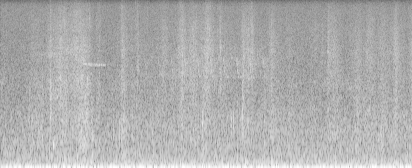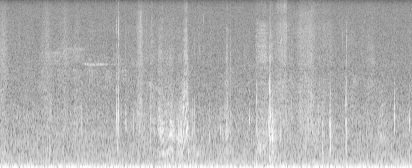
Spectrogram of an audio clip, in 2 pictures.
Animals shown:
Black-throated Green Warbler (Setophaga virens), Ovenbird (Seiurus aurocapilla)

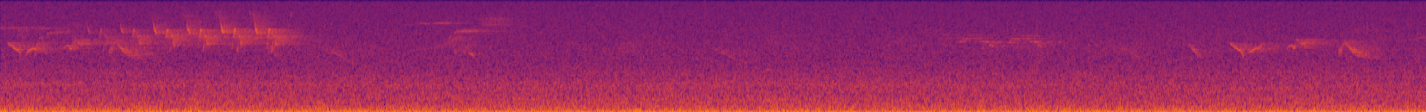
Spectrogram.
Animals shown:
Veery (Catharus fuscescens), Red-eyed Vireo (Vireo olivaceus), Black-throated Green Warbler (Setophaga virens), Ovenbird (Seiurus aurocapilla), Scarlet Tanager (Piranga olivacea)

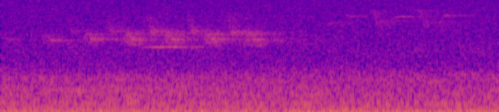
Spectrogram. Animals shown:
Ovenbird (Seiurus aurocapilla), Hermit Thrush (Catharus guttatus), Blackburnian Warbler (Setophaga fusca)

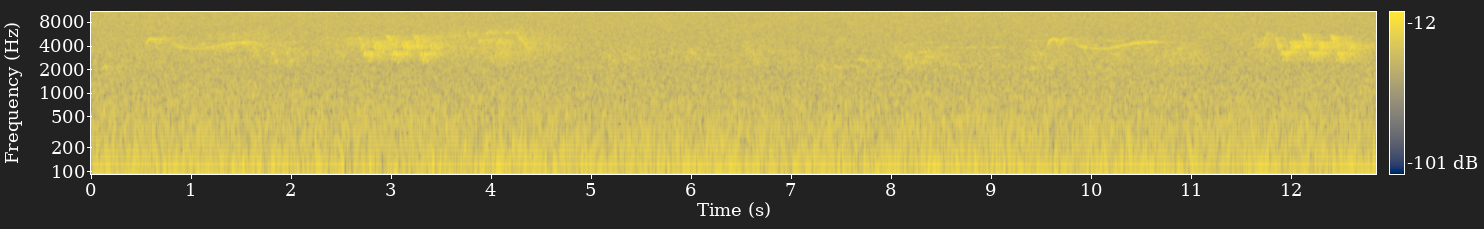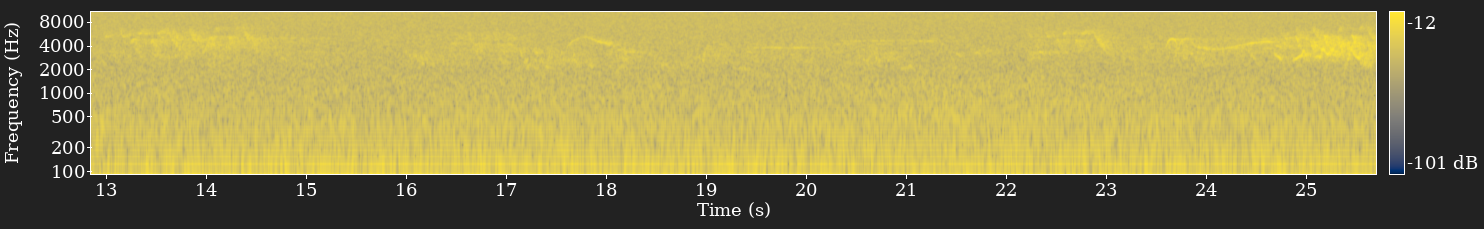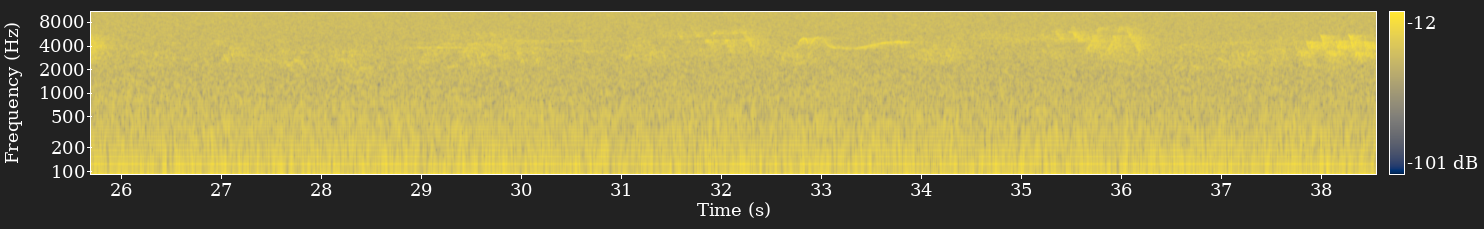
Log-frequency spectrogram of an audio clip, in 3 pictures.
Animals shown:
Rose-breasted Grosbeak (Pheucticus ludovicianus), Red-eyed Vireo (Vireo olivaceus), Scarlet Tanager (Piranga olivacea), Eastern Wood-Pewee (Contopus virens), Mourning Warbler (Geothlypis philadelphia), White-throated Sparrow (Zonotrichia albicollis), Chestnut-sided Warbler (Setophaga pensylvanica)

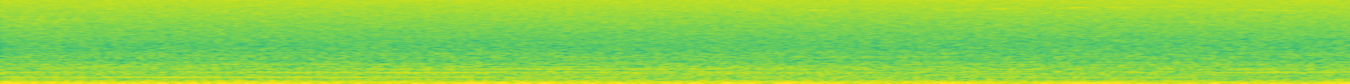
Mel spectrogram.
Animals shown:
Golden-crowned Kinglet (Regulus satrapa)

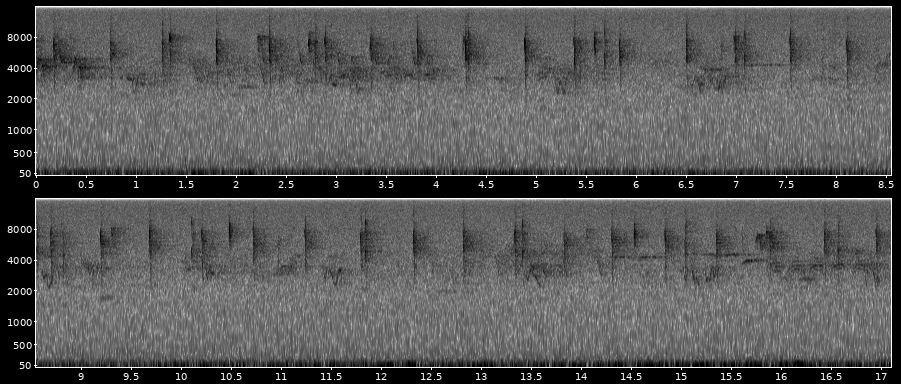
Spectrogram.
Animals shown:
Black-capped Chickadee (Poecile atricapillus), Red-eyed Vireo (Vireo olivaceus), Ovenbird (Seiurus aurocapilla), Black-throated Green Warbler (Setophaga virens)

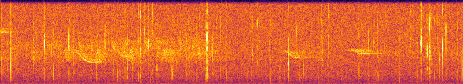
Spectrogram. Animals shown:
Ovenbird (Seiurus aurocapilla)

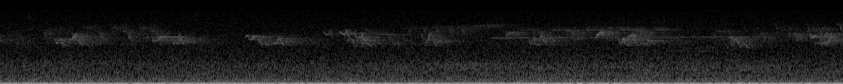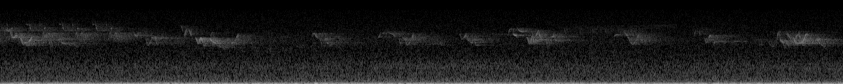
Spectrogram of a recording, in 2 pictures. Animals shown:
Red-eyed Vireo (Vireo olivaceus), Black-throated Blue Warbler (Setophaga caerulescens), White-throated Sparrow (Zonotrichia albicollis), Ovenbird (Seiurus aurocapilla)

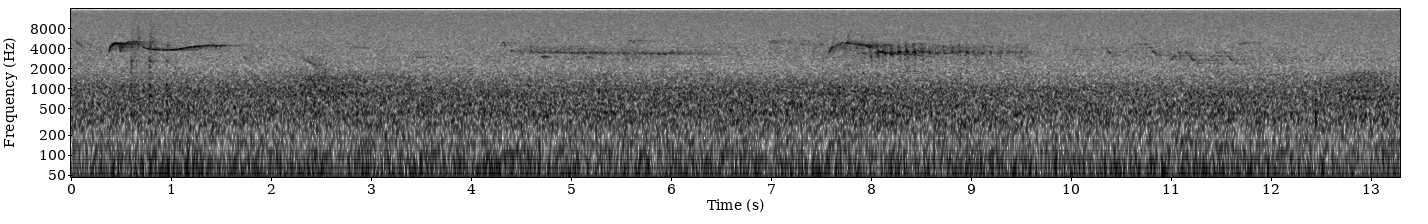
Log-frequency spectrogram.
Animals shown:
Hairy Woodpecker (Dryobates villosus), Eastern Wood-Pewee (Contopus virens), Veery (Catharus fuscescens)

